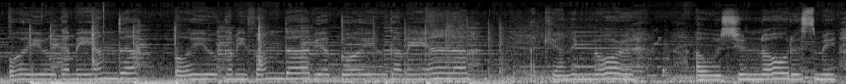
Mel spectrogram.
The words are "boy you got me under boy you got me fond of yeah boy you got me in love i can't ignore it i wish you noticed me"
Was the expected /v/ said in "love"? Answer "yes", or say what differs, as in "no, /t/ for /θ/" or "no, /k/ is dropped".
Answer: no, /v/ is dropped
